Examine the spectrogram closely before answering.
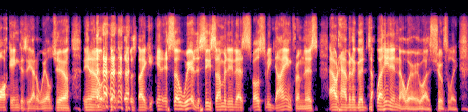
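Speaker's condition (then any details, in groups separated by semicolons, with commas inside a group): No condition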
